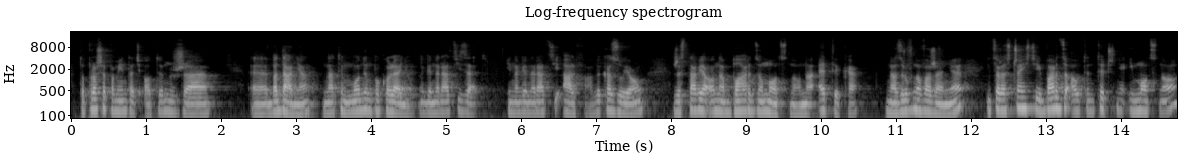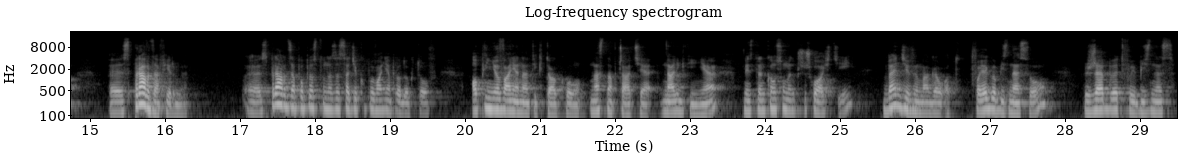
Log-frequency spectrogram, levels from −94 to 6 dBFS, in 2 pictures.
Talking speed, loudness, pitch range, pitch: 130 wpm, -34 LUFS, 115-145 Hz, 130 Hz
